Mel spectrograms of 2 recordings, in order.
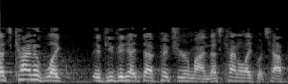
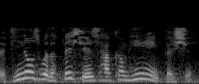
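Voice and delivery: soft, raised-pitch aside; talking among themselves; 3 semitones higher, 6 dB quieter, faster than usual. Retold or imitated. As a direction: imitate grumbling to a crewmate out of earshot. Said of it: "they're talking to each other".

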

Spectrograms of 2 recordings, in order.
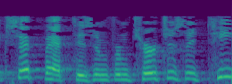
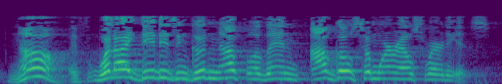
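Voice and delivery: mock indignant protest, raised voice; indignant objector; 5 semitones higher, 5 dB louder than usual. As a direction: imitate a huffy member, higher and louder. Acts out objecting church members.

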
